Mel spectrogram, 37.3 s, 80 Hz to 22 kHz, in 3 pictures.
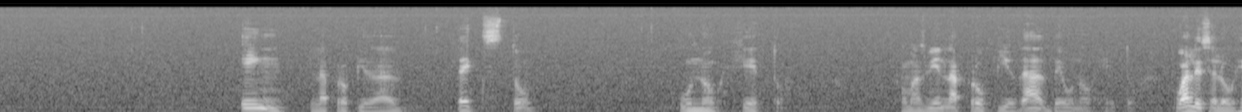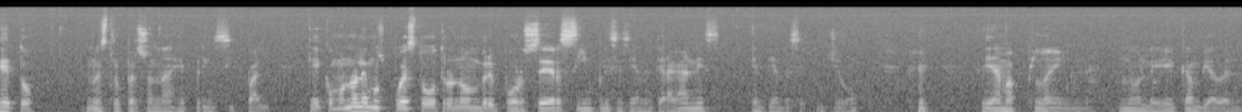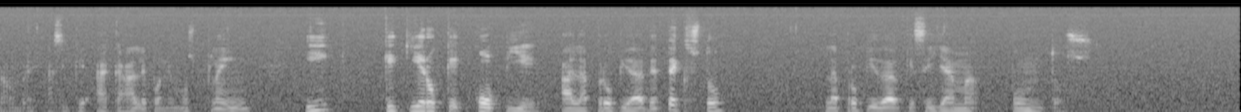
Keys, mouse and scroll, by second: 1.8 click, 4.7 click, 6.9 click, 8.3-9.1 scroll down 3, 9.4-9.9 scroll up 2, 10.0-10.4 scroll up 1, 13.4 right click, 14.4 right click, 20.2 right click, 22.8 click, 23.5 scroll up 2, 23.8-24.7 scroll down 6, 25.6 click, 27.6 click, 33.2 click, 34.7 click.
